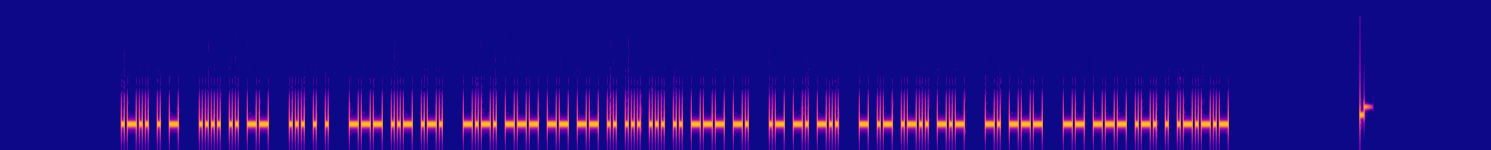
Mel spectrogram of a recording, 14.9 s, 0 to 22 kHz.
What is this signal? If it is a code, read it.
Morse code, heard as a keyed tone, about 40 wpm, 700 Hz. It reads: LET HIM SEE OUR COMMISSION AND TALK NO MORE.
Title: Sentences from Top 1400 Words 40wpm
